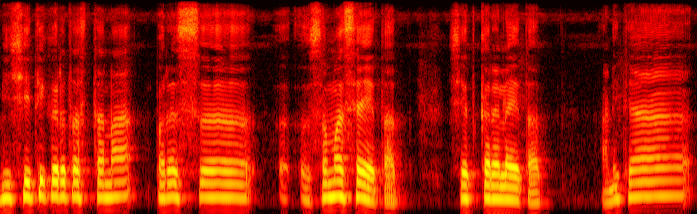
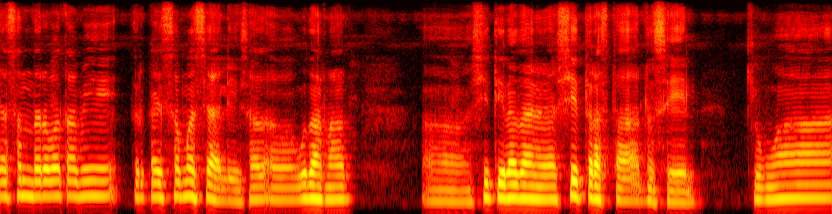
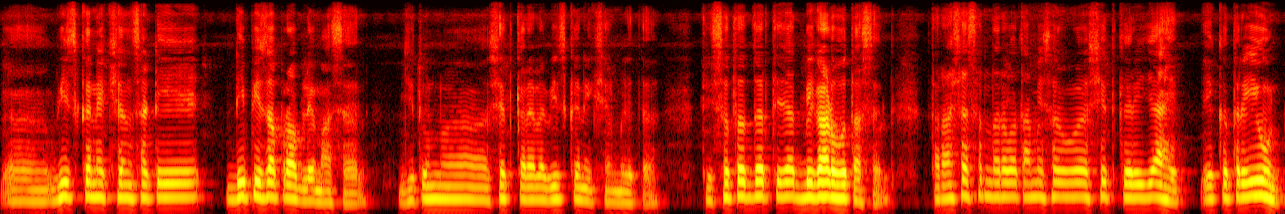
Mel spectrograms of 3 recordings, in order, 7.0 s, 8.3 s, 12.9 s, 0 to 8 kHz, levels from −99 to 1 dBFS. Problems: none marked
